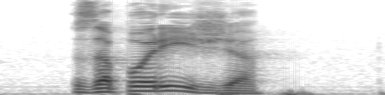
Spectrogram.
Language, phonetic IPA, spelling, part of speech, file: Ukrainian, [zɐpoˈrʲiʒʲːɐ], Запоріжжя, proper noun, Uk-Запоріжжя.ogg
- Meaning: Zaporizhzhia (an industrial city, the administrative centre of Zaporizhzhia urban hromada, Zaporizhzhia Raion and Zaporizhzhia Oblast, in south-central Ukraine, on the River Dnipro)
